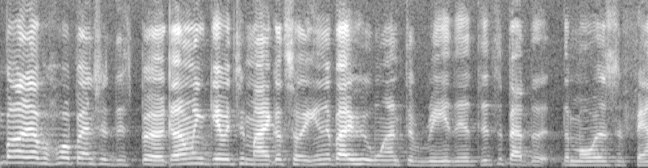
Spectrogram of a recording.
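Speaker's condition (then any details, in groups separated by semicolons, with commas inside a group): Cerebral palsy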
